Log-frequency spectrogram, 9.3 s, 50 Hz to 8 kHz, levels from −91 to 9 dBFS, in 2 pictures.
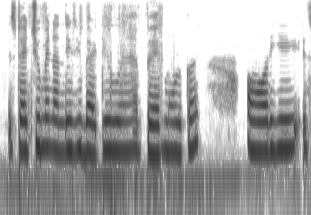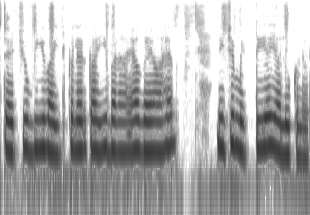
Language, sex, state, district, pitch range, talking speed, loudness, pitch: Hindi, female, Jharkhand, Jamtara, 220-240 Hz, 180 wpm, -20 LUFS, 230 Hz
